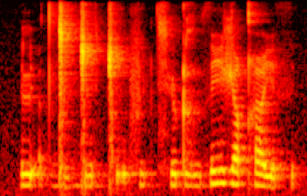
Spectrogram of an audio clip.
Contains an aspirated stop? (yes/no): yes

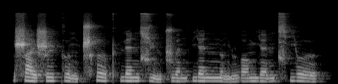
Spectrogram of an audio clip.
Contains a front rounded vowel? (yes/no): yes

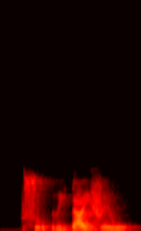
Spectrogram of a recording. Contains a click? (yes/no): no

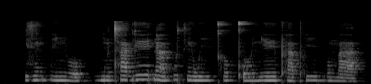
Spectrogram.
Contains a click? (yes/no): no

